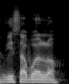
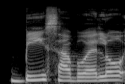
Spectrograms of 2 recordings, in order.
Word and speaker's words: bisabuelo: Is it bisabuelo, like VIS, or how do you say it? So bisabuelo is BIS.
